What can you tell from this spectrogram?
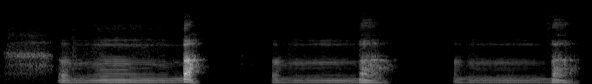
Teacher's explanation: And when I want to end the sound, I sort of flick my lower lip away from my upper teeth, and that's when you get that sudden burst of sound. So if I make it a long sort of V, and then you'll hear a burst, that's me moving my lower lip away from my upper teeth at a certain point. · the sudden burst, that's the time, that's a moment when my lower lip is leaving my upper teeth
